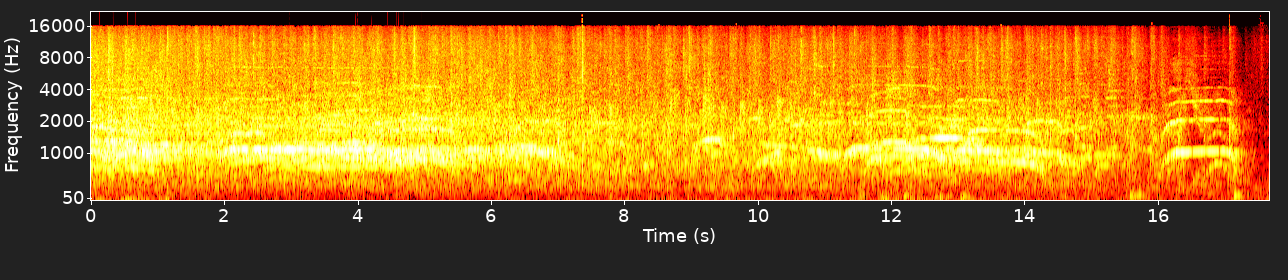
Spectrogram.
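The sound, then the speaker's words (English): Audience cheering and applauding as hosts are welcomed on stage at a live fan event: loud, sustained clapping filled with excited high-pitched shrieks and whoops, dropping off sharply at the very end. “Correct me if I'm wrong, but J.K. Rowling is in the city tonight. I believe that's what we're hearing. And cue applause.”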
